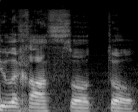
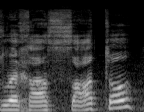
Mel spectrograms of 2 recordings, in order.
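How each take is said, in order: First: The vowel before the last syllable is o. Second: The vowel before the last syllable is a. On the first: To completely cover. The speaker calls it right. "It should be lechasoto" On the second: To cover. The speaker calls it wrong. "if I read it the wrong way, if I read it as lechasato"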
